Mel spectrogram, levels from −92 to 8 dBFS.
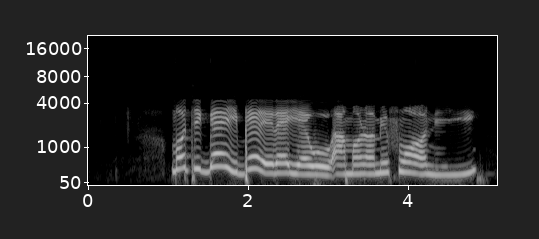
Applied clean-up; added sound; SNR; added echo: none; none; none; none.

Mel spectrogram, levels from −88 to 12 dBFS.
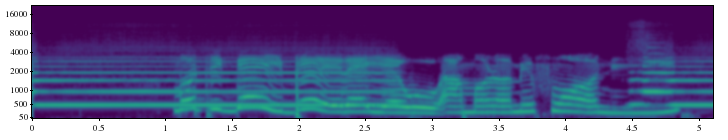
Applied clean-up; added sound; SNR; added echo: none; Wind instrument, woodwind instrument; 2 dB; none.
